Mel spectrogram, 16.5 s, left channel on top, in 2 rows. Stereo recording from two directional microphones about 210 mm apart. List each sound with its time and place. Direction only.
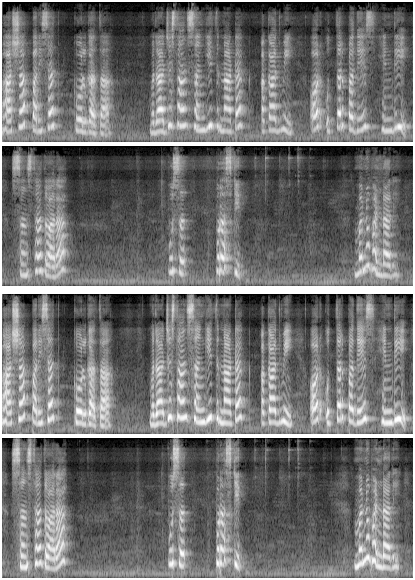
0.0 s a woman's voice: 50° right (ahead or behind)
11.5 s a woman's voice: 50° right (ahead or behind)
15.2 s a woman's voice: 45° right (ahead or behind)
